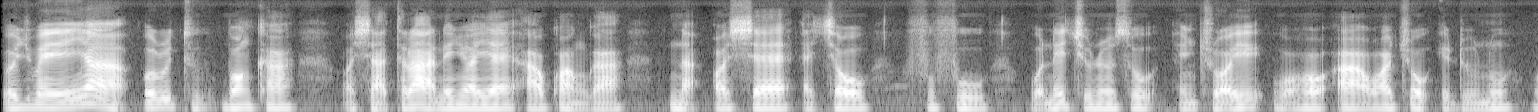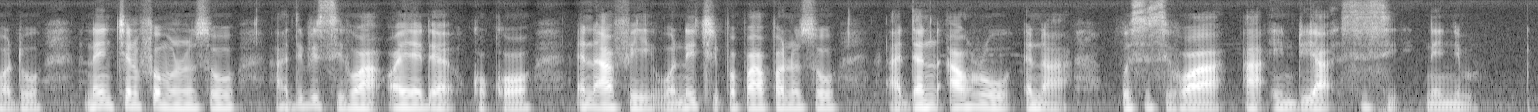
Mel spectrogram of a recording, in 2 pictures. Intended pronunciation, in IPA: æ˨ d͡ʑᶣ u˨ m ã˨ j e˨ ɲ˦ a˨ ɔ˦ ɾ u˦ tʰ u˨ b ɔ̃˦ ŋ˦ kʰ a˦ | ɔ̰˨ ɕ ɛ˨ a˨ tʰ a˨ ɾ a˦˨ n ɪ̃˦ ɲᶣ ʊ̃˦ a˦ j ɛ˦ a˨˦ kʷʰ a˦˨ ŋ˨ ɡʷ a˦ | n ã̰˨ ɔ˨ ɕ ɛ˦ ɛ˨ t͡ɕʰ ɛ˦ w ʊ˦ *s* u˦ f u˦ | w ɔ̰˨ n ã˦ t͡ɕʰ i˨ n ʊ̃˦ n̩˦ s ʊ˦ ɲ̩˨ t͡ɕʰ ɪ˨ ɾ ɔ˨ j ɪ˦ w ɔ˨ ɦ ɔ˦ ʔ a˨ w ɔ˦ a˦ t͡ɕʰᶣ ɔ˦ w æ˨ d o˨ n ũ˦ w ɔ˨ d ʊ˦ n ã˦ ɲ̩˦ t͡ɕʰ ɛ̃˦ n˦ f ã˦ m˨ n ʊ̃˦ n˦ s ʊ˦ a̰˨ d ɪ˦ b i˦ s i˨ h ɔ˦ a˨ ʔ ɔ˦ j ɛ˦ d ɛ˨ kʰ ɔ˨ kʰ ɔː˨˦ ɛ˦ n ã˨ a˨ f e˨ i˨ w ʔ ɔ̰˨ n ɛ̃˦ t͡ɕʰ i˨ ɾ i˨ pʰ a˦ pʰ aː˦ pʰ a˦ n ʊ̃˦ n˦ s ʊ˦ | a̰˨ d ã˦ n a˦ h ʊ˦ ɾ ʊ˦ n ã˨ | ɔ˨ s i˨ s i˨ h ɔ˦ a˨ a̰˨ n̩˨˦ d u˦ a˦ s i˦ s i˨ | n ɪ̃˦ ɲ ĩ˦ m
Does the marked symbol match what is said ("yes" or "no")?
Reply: no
